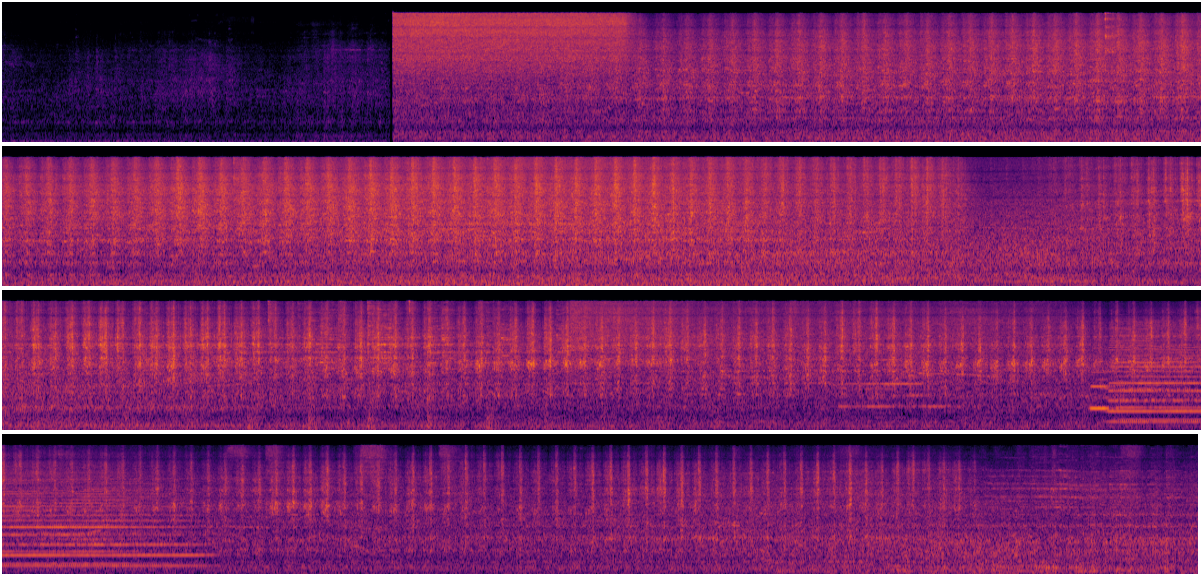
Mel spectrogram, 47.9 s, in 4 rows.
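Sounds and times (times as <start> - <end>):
train wheels on rails: 0.0 - 47.9
multi-tone train horn: 32.3 - 33.6, 34.8 - 38.4.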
